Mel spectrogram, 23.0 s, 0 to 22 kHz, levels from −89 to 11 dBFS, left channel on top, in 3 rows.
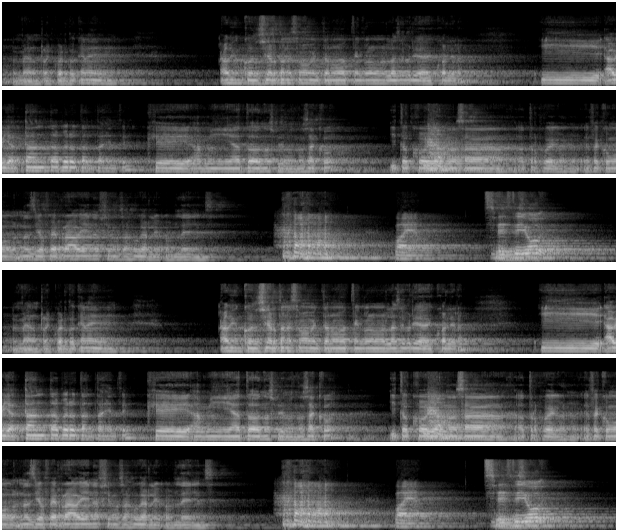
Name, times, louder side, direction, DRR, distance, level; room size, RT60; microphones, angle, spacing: voice 1, 0.1-1.4 2.7-5.8 6.7-11.9 12.5-18.0 21.4-22.0, right 2 dB, 45° right, 1.1 m, -22 dB
voice 2, 12.9-13.3 18.8-19.7 20.3-20.6 21.5-22.3, right 1 dB, 10° right, 2.3 m, -20 dB
29.0 x 21.5 x 8.7 m
head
